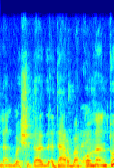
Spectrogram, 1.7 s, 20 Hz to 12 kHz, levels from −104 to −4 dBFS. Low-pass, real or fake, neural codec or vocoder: 10.8 kHz; fake; vocoder, 48 kHz, 128 mel bands, Vocos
